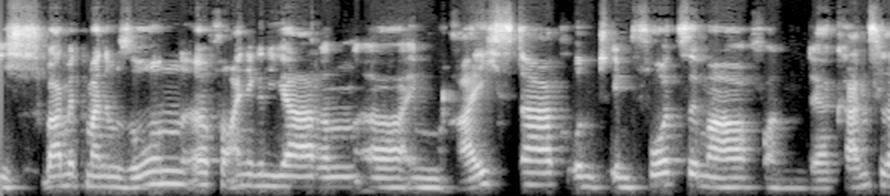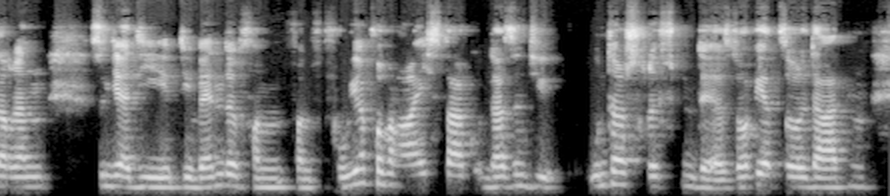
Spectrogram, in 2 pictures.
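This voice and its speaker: The speaker uses a plain, everyday voice, talking at a fairly slow pace with fairly even intonation. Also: woman, fairly low pitch for a woman. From Kyrgyzstan (Russian-German family). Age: 50s. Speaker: journalist and historian. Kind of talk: interview.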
